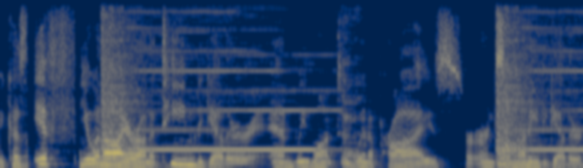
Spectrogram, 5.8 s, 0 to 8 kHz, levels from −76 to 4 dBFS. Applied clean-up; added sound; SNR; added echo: classical method log-MMSE.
